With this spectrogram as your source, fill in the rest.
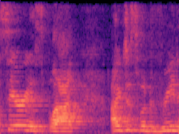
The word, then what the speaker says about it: Sirius: azkaban for the very first time I said Cyrus black for the longest time instead of Syrians blog I think I pronounce it Cyrus black until like I saw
